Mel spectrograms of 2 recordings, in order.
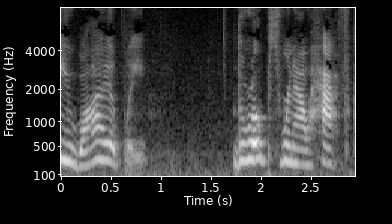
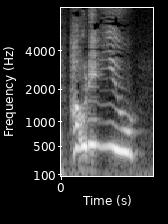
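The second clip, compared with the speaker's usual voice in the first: loud, high, astonished question; gasping amazement; 11 semitones higher, 11 dB louder than usual. A narrator's reading. Grover amazed by fallen giant, gasping question. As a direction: blurt it out in disbelief. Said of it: "Grover gasped".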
